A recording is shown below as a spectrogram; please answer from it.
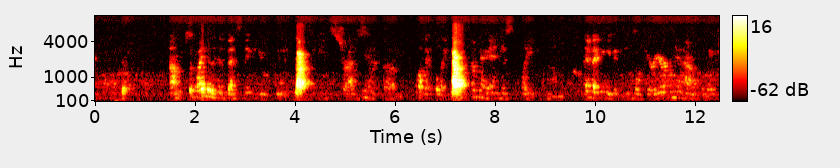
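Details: Blenheim Cavalier King Charles Spaniel puppies from a litter of five born at New Year, indoors in their puppy pen on Theo's pick-up day: two sharp, short barks about three seconds apart, with faint scattered voices and small sounds between.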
